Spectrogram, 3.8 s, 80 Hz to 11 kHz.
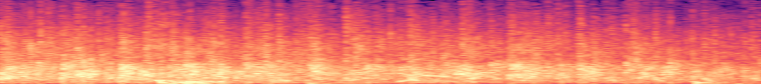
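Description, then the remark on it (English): Steady, dense clapping from a group fills the whole stretch, loud and even, with a few brief voices calling out over the applause, given as a round of applause for someone who scored 10 points. “Yay, a round of applause.”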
